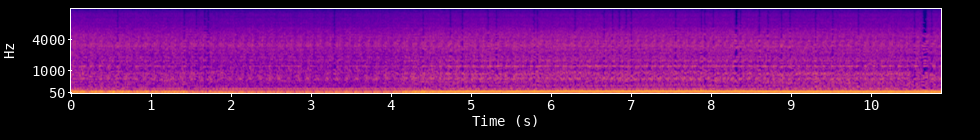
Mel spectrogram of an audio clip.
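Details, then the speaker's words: Armstrong Siddeley Star Sapphire special, cold engine on choke at first start in probably over 40 years: speed steps up, then a steady low idle with a slightly uneven beat. Carbs out of kilter and need tuning. "Need to uh Smells all right. Tune it up a bit. Yeah, the carbs are out of kilter, aren't they?"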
